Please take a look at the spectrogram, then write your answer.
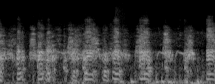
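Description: Ducks honk and quack in a busy, continuous chorus, several birds calling over one another in quick rhythmic bursts, close and loud with no talk.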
